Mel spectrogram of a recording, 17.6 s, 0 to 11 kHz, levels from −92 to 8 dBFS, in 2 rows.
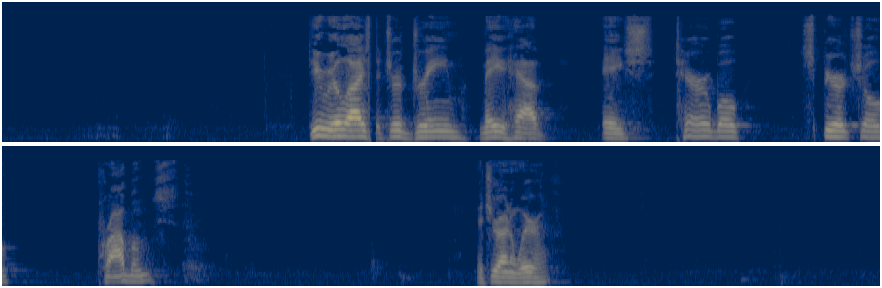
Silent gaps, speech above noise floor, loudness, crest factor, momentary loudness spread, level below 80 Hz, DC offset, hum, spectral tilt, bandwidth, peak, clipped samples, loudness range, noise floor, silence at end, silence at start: none; 47 dB; -38 LUFS; 24 dB; 18 LU; -86 dBFS; under 0.1%; 60 Hz at -75 dBFS; -5.5 dB/octave; 7.6 kHz; -18 dBFS; under 0.1%; 11 LU; -85 dBFS; 3.3 s; 3.1 s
